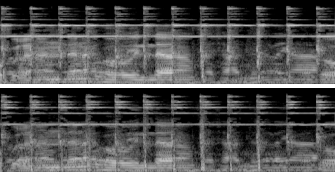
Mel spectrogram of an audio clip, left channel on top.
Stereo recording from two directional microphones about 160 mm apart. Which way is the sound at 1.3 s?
20° right (ahead or behind).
